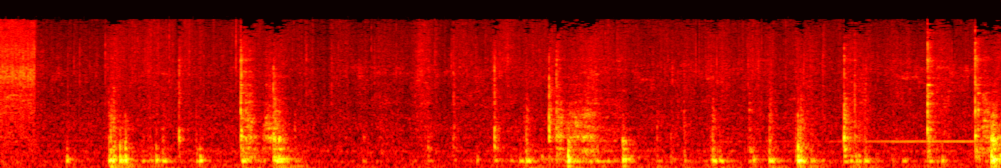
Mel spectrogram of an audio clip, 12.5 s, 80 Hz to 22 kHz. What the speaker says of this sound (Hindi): मैश किए हुए आलू इसमें शामिल कर देंगे। और इनको भी 1-2 मिनट पका लेंगे।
